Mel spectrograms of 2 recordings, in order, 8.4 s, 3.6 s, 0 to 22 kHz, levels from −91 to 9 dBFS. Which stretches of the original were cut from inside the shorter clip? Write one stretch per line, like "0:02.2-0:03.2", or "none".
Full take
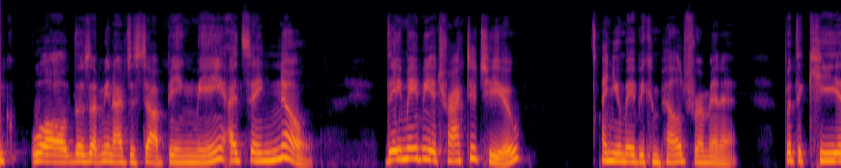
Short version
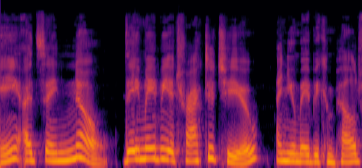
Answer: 0:03.1-0:03.7
0:05.3-0:05.9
